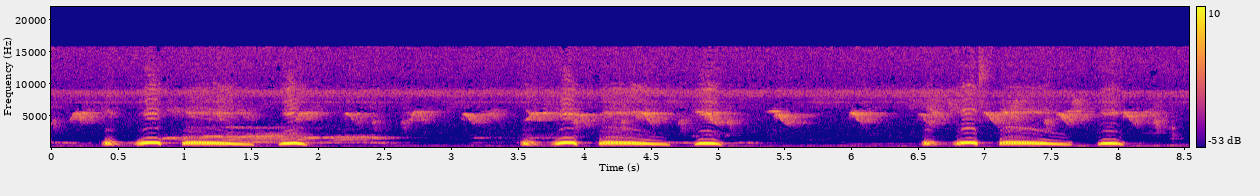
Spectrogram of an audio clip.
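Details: Decoy dove kept for trapping, cooing to lure other doves in. A short four-note cooing phrase of two quick hoots, a long falling coo and a final hoot, repeated about every three seconds, with faint low background noise.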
